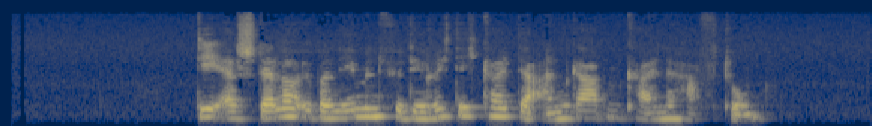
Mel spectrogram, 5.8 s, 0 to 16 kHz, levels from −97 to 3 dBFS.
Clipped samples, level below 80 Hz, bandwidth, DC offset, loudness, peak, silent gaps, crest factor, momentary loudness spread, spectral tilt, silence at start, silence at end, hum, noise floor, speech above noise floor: under 0.1%; -78 dBFS; 11.5 kHz; under 0.1%; -30 LUFS; -12 dBFS; none; 20 dB; 10 LU; -5 dB/octave; 1.3 s; 0.75 s; none; -65 dBFS; 36 dB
